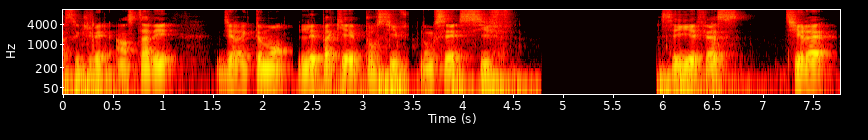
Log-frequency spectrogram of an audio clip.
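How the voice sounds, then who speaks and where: A man's voice: on the low side, roomy sound, a little hiss or hum. A man presenting a screen-recorded IT tutorial, explaining step by step with frequent hesitations.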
